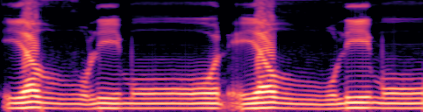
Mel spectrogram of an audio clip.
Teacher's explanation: Jangan sampai yang pertama dibaca dengan zai yazlimun. Ini banyak terjadi yang menggantinya dengan huruf ee zai.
